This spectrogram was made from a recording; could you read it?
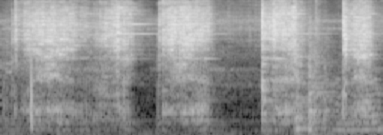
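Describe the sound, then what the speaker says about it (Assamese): Salt dry-roasting in a hot wok, oil-free, with bursts of crackling hiss and scraping stirs that come and go in several short waves, close by and moderately loud. "এখন কেৰাহী গৰম কৰি তাত নিমখ দিছোঁ।"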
